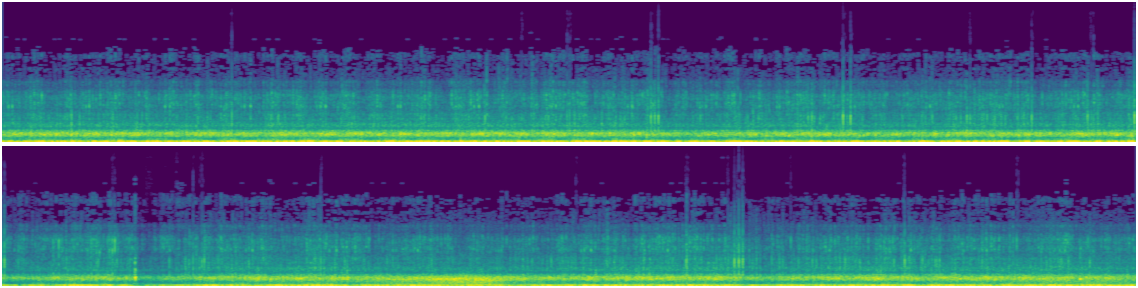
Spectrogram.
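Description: Wind buffets loudly against a microphone while cycling outdoors.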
